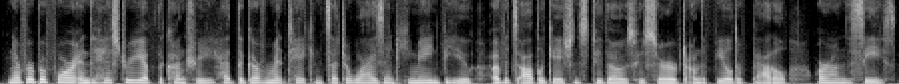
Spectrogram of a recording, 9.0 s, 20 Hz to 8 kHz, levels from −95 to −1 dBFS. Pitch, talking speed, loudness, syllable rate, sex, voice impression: 200 Hz, 225 wpm, -20 LUFS, 6.1 syllables/s, female, very feminine, young, very thin, tensed, slightly powerful, very bright, slightly soft, very clear, very fluent, very cute, very intellectual, refreshing, sincere, very calm, very friendly, very reassuring, slightly unique, very elegant, slightly wild, very sweet, slightly lively, very kind, slightly modest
